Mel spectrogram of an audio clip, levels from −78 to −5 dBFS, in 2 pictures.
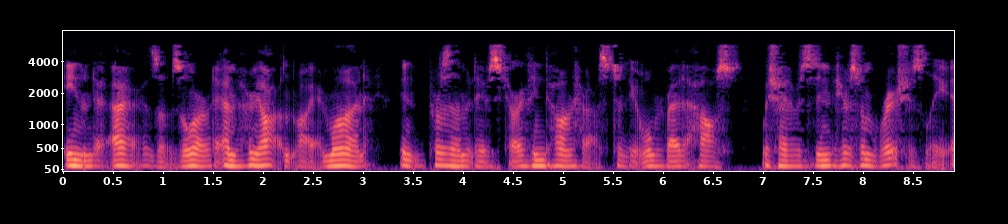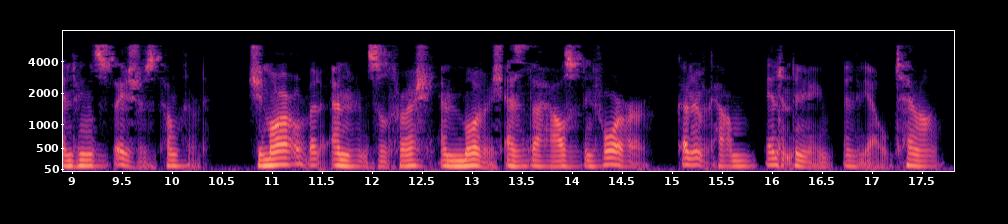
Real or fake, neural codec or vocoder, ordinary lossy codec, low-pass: fake; autoencoder, 22.05 kHz, a latent of 192 numbers a frame, VITS, trained on many speakers; MP3, 24 kbps; 7.2 kHz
